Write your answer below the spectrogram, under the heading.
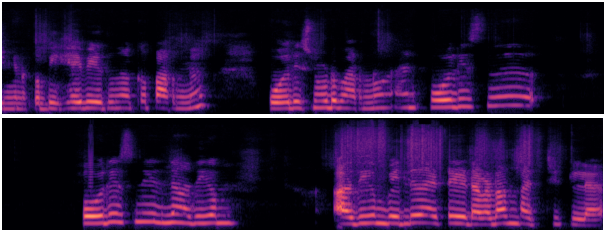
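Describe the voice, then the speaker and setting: Female crime-channel host, fairly high voice, chatty explanatory storytelling with some English mixed in, slightly muffled lo-fi recording. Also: dark tone. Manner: conversational, explanatory, mixing in English words. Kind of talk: informal true-crime storytelling to camera or mic. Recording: dull, muffled lo-fi sound.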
